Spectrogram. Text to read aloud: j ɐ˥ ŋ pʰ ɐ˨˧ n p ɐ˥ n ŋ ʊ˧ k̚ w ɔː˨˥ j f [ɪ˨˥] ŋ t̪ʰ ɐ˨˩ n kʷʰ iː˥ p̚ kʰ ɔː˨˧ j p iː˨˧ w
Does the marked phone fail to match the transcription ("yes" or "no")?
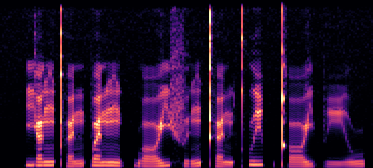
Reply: no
